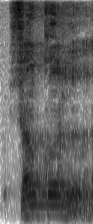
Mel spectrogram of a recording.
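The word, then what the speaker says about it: فقل: ada busan seperti itu ti faqul nah faqul fa di faqu ku qu di mana diet pengarokan lidahnya dinaikkan sehingga udara terkunci dan tidak ada hembusan udara qul nah seperti itu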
